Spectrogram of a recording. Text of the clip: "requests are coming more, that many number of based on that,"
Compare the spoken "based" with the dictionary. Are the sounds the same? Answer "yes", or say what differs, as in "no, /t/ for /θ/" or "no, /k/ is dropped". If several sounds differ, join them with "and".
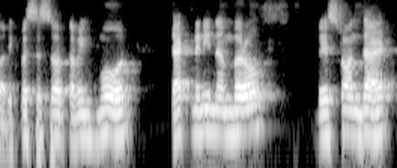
yes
